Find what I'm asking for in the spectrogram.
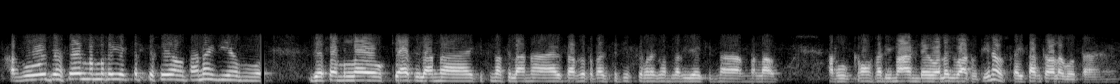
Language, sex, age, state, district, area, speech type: Hindi, male, 30-45, Uttar Pradesh, Mau, urban, conversation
